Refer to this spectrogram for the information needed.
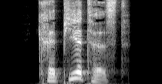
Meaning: inflection of krepieren: 1. second-person singular preterite 2. second-person singular subjunctive II
- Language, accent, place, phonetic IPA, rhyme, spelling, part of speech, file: German, Germany, Berlin, [kʁeˈpiːɐ̯təst], -iːɐ̯təst, krepiertest, verb, De-krepiertest.ogg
